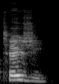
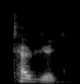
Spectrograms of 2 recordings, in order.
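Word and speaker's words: Terje: Todd Turgey. – Right. So it's apparently it's supposed to be pronounced Todd Terry.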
